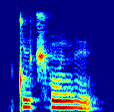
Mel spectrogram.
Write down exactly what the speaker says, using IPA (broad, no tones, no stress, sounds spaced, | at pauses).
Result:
t y t͡ʃʰ ũ ɲ y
